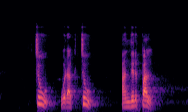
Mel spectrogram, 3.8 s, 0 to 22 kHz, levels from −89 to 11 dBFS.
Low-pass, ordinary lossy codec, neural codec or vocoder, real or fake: 7.2 kHz; Opus, 24 kbps; none; real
